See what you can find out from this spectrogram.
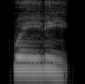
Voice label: "威力", Chinese

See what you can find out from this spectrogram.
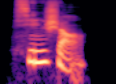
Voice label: "欣赏", Chinese

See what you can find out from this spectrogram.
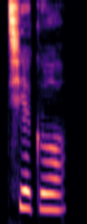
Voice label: "切割", Chinese

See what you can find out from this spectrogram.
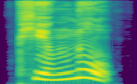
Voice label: "屏幕", Chinese

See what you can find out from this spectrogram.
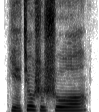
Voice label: "也就是说", Chinese

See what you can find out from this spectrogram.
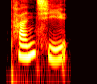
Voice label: "谈起", Chinese

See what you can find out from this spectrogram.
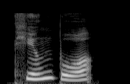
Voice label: "停泊", Chinese

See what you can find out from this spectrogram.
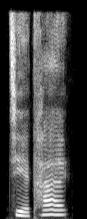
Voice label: "解开", Chinese

